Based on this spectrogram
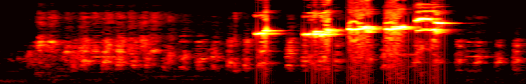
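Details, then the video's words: Oriental magpie-robin calling, a call used to prompt other magpie-robins to answer. A soft, varied chattering twitter gives way to four loud, high, piercing whistled notes, each about half a second long. "Kicau pangilan KACER... dengarkan di jamin kacer anda pasti nyaut.."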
